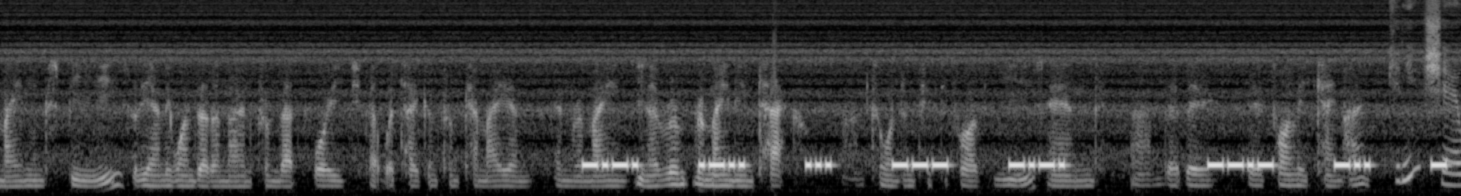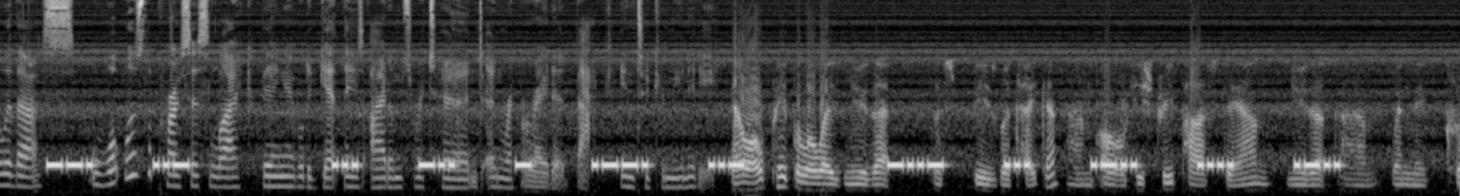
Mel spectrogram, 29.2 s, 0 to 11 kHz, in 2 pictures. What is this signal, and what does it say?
Morse code, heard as a keyed tone, machine-sent, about 24 wpm, spaced as for 11 wpm, 530 Hz. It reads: CLSOC QDTGU SDTPU XSLHL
